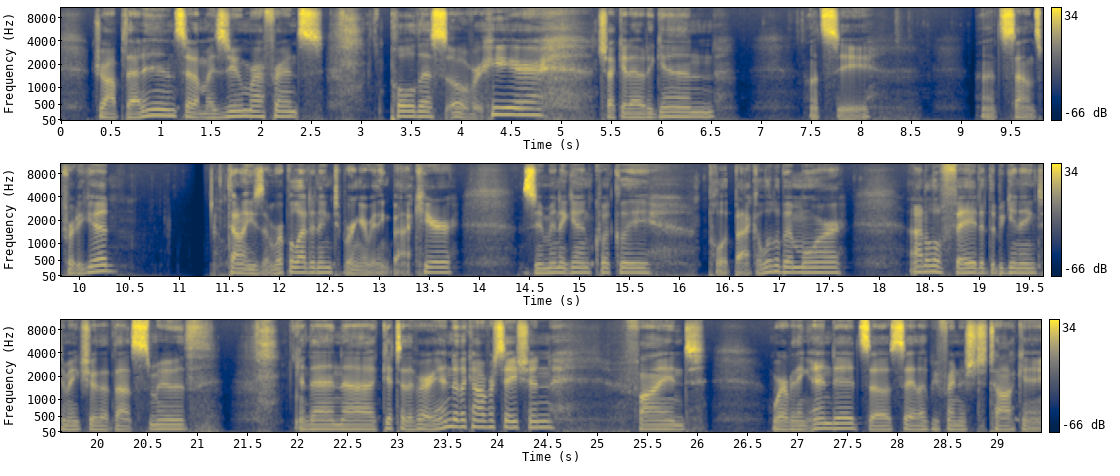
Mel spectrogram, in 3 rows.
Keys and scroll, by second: 2.7 q, 6.4 q, 9.4 space, 15.7 q.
